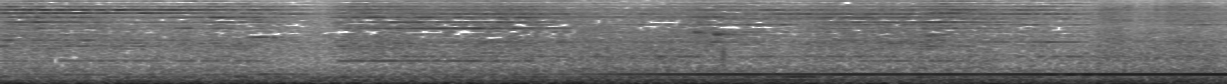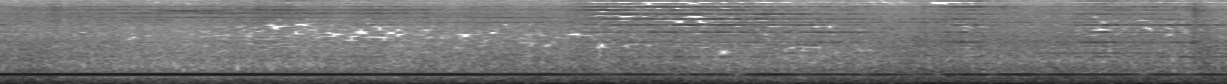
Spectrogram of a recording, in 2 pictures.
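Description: Freight cars of a passing manifest train rolling by with a steady low rumble of wheels on rail. About three seconds in, a steady wheel squeal sets in and holds.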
